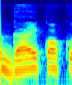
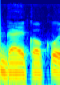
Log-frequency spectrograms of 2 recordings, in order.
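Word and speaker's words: 外国: Watiwa Gikoku ini bacanya Gaikoku ya Minasang ya.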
